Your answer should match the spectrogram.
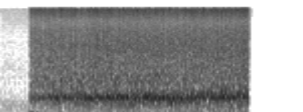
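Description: A burst of hissing static with a steady hum-like tone running through it, lasting about a second and a half and cutting off suddenly.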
